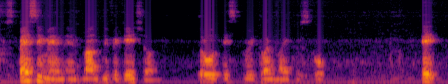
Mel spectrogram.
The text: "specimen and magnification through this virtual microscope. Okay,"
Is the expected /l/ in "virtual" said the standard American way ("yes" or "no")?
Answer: no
